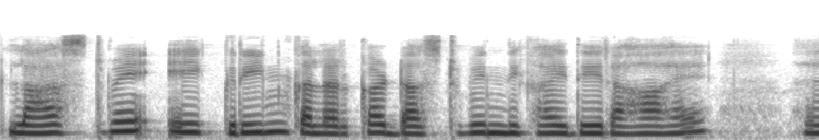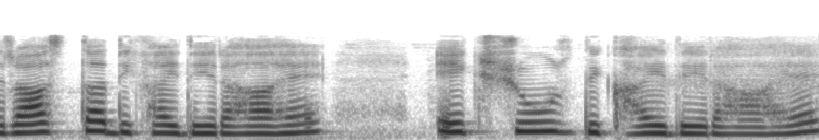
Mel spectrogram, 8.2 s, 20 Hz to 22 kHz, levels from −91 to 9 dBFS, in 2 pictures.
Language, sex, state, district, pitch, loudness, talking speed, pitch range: Hindi, female, Himachal Pradesh, Shimla, 235 Hz, -16 LUFS, 160 wpm, 220-255 Hz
